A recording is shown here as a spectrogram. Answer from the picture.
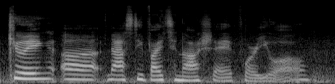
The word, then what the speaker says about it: Tinashe: What pronounce that? – Tinashe. – Tinashe. – Yes.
